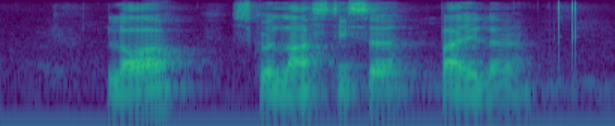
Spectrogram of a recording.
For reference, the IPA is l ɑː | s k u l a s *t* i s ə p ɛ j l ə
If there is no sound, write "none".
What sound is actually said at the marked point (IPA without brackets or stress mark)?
t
